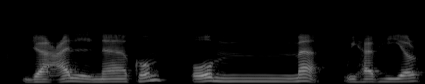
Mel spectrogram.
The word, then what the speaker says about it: جَعَلْنَاكُمْ: Don't merge the lam with the noon. Don't say جَعَلْنَاكُمْ. Okay. Separate them. جَعَلْنَاكُمْ أُمَّةً.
